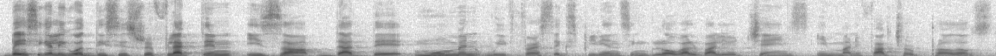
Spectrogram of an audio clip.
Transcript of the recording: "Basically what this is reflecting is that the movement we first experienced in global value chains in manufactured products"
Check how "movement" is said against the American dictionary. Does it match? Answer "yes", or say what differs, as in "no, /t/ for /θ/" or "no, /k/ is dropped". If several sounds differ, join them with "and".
no, /v/ is dropped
